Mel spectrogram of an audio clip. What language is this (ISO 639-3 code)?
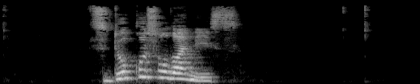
kab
